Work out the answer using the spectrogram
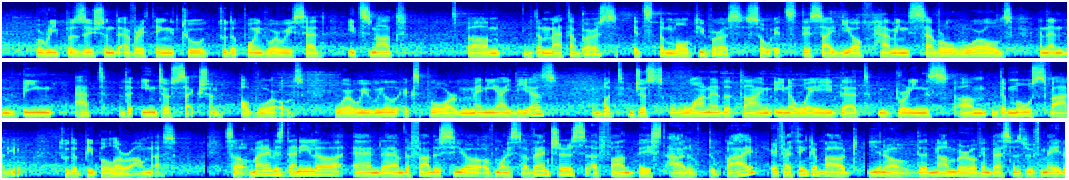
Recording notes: This week's podcast features a number of interviews we conducted in Romania, during the xDay conference hosted by MultiversX.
